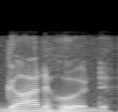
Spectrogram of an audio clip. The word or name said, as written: godhood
